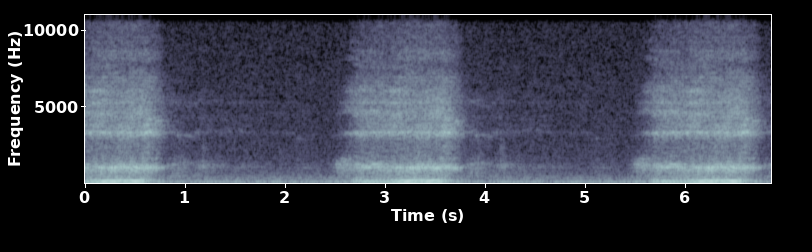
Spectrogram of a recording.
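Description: Loud, rumbling snores with each inward breath, about three in seven seconds, roughly 20 breaths a minute: regular snoring during sleep.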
